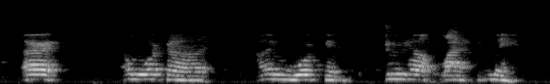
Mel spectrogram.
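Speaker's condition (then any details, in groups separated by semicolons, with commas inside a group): Multiple sclerosis; secondary progressive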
